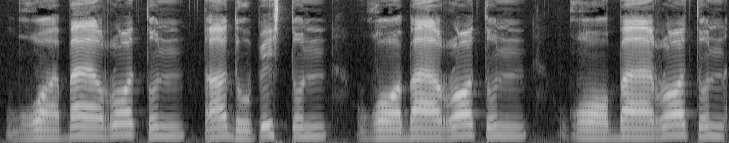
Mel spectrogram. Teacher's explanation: غین موٹا ہے، با موٹا نہیں ہے. را پہ زبر را موٹی پڑی جائے گی. آپ نے با کو موٹا نہیں کرنا.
